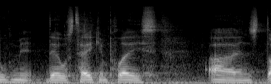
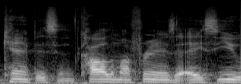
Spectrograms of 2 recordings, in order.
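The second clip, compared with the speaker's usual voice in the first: normal talking voice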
